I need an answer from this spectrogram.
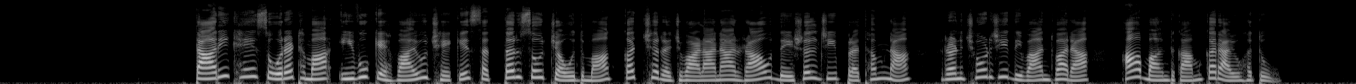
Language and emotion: Gujarati, neutral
